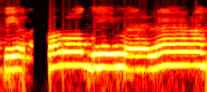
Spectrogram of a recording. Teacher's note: ma-nya jangan panjangkan, lanya yang panjang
